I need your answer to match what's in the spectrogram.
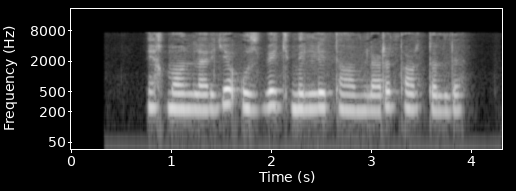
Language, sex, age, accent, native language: Uzbek, female, 18-24, Farg'ona, Uzbek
